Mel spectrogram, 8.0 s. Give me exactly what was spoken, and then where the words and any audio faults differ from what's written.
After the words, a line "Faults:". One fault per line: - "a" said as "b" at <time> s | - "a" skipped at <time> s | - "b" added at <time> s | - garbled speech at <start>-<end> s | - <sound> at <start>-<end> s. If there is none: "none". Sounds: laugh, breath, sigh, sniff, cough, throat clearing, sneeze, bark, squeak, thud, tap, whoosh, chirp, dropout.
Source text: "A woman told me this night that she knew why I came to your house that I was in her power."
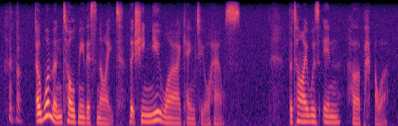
"A woman told me this night that she knew why I came to your house that I was in her power."
Faults:
- laugh at 0.1-0.5 s
- dropout at 7.4-7.5 s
